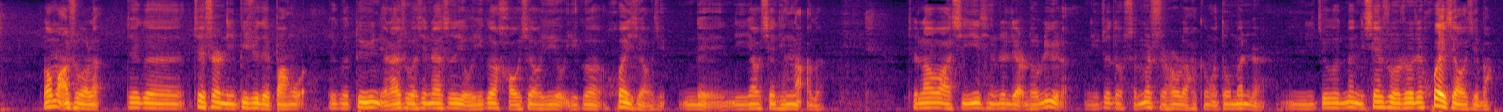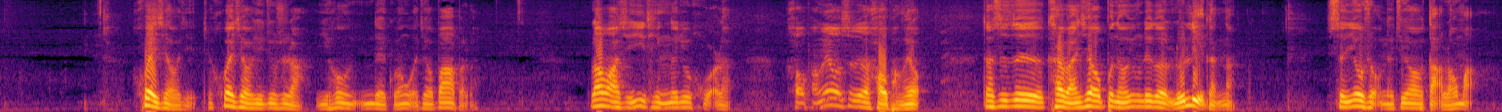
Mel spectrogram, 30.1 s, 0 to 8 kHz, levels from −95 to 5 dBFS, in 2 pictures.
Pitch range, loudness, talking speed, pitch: 100-130 Hz, -15 LUFS, 285 characters per minute, 115 Hz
